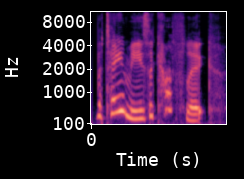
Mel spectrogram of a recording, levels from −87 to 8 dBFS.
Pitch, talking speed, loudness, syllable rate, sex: 310 Hz, 220 wpm, -16 LUFS, 6.8 syllables/s, female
